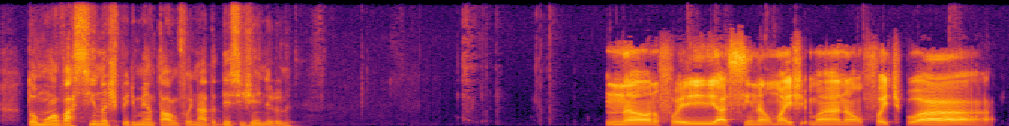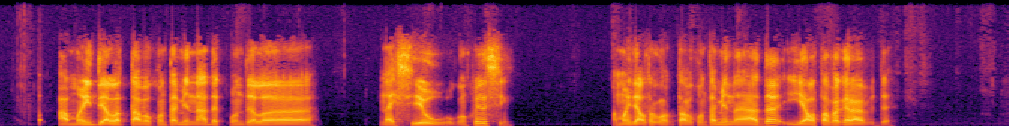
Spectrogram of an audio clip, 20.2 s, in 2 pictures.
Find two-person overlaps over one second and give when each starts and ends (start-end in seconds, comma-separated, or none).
none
